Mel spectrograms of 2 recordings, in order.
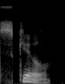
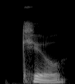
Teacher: out after the after the stop after it's released or it could be pronounced without that air coming out after without the aspiration as it is in the word skill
